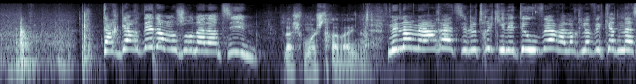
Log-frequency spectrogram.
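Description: A young girl speaks upset and loud, close by.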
